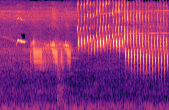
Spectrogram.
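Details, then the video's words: Canary training song for young birds and for canaries that have stopped singing: a steady buzzy note, then rapid rattling trills of sharp high notes, shifting lower partway through. "Kenari Gacor Panjang !! Masteran Burung Kenari PAUD dan Pancingan Kenari MACET BUNYI"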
